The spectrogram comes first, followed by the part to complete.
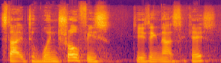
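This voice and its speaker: A man's voice: medium pitch, brisk. Man hosting a sports panel. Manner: leads the talk, lots of short agreeing replies. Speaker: host.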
